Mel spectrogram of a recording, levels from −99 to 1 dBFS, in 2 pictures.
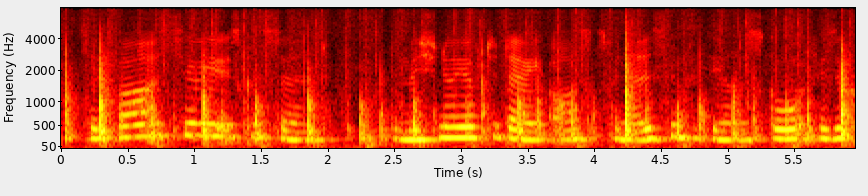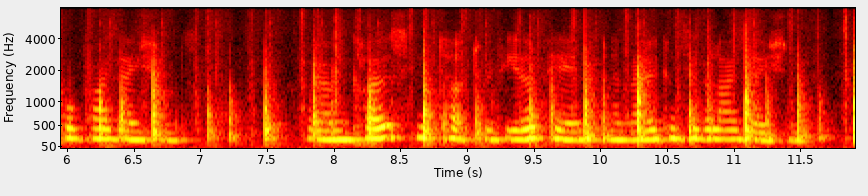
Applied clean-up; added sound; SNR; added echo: none; Run; 3 dB; reverberation time 0.4 s.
